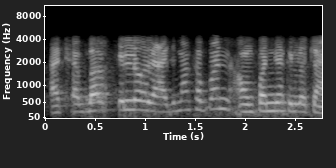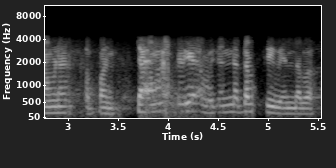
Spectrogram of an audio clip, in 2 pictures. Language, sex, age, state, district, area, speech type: Sindhi, female, 45-60, Delhi, South Delhi, urban, conversation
